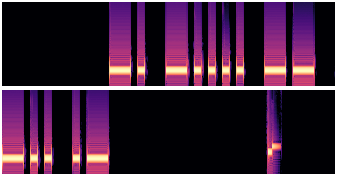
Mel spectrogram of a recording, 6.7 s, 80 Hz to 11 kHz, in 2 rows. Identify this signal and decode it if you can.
Morse code, heard as a keyed tone, about 17 wpm, 700 Hz. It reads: N6MDA
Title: USA Call Signs - 5 Characters - 3x Character Spacing - 17wpm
